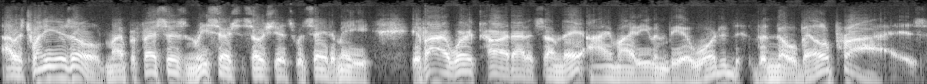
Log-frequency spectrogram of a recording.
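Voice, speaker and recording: Uneasy small-town shopkeeper, radio mystery: very low, husky, hesitant. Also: male voice, sing-song, heavily acted. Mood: uneasy, confiding. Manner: hesitant, halting, full of uhs. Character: uneasy small-town hardware store owner, once a young scientist. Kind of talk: 1980 radio drama acting. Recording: muffled vintage AM radio broadcast.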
